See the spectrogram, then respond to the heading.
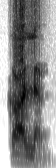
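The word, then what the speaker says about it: column: में एम और एन जिस वर्ड के अंत में एम और एन हो एम हो और जस्ट तुरंत उसके बाद एन हो तो ऐसे कंडीशन में एन साइलेंट हो जाता है इस चीज को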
